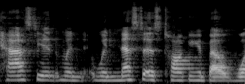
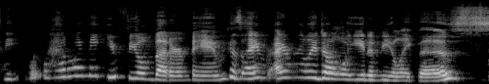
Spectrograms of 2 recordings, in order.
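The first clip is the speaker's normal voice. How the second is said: high-pitched mock pleading with a lover; anxious appeasing; 4 semitones higher than usual. Fan soothing an angry Cassian, anxiously appeasing. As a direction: plead sweetly, pitch lifted, trying to make it better. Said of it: "feels like I'm doing something wrong".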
